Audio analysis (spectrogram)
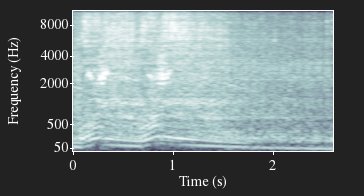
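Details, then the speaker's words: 1915cc VW Manx buggy engine after upgrading a 009 to a 034 distributor and setting timing: revs up and settles without stumble, with a faint high chirping squeal from a loose drive belt. "Little squeal though from the belt being loose. I'll make sure he's aware of that."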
